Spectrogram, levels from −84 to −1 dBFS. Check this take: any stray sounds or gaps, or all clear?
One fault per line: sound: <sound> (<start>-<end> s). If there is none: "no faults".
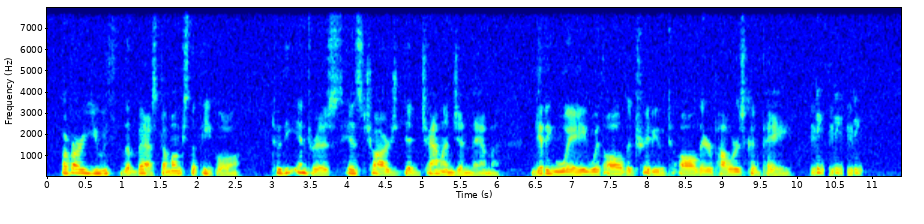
sound: laugh (10.2-10.9 s)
